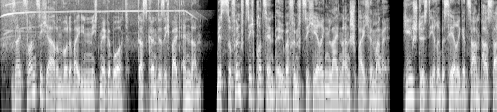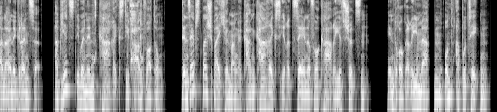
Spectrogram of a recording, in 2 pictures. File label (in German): Werbung; Karex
